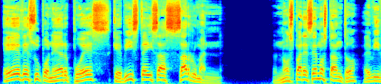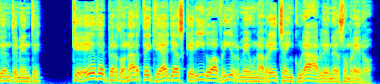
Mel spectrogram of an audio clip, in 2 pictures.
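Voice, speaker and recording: A man voicing an old, wise and wry male wizard in an audiobook, speaking in a measured, gently humorous way. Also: medium pitch, very animated, dry recording, studio quality, pitched above the performer's own voice. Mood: wry calm.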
